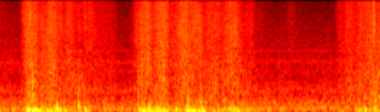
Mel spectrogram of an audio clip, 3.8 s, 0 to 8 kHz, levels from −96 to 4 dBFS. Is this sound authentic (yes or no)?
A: no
